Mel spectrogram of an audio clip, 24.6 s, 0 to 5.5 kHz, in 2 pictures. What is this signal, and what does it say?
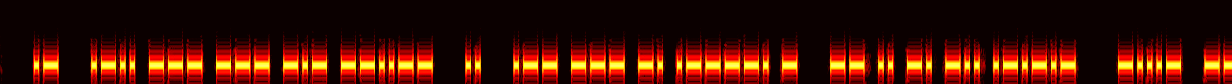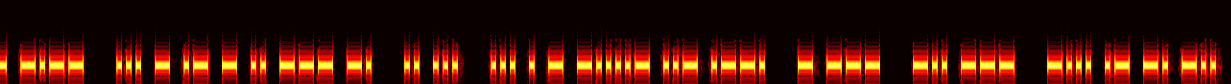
Morse code, heard as a keyed tone, about 25 wpm, 600 Hz. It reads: A LOOK, I WON'T MIND. <BT> MY STATION IS SET-UP TO DO BAND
